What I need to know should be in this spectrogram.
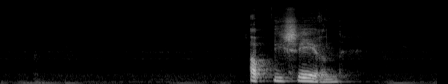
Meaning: to abdicate
- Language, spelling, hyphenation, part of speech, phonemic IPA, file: Dutch, abdiceren, ab‧di‧ce‧ren, verb, /ˌɑpdiˈseːrə(n)/, Nl-abdiceren.ogg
